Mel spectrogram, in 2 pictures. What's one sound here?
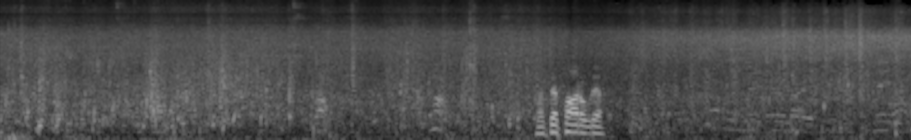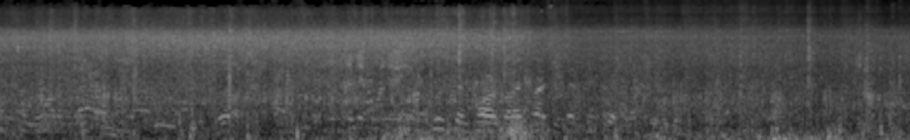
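Horses' hooves thud and splash on wet dirt and shallow water.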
